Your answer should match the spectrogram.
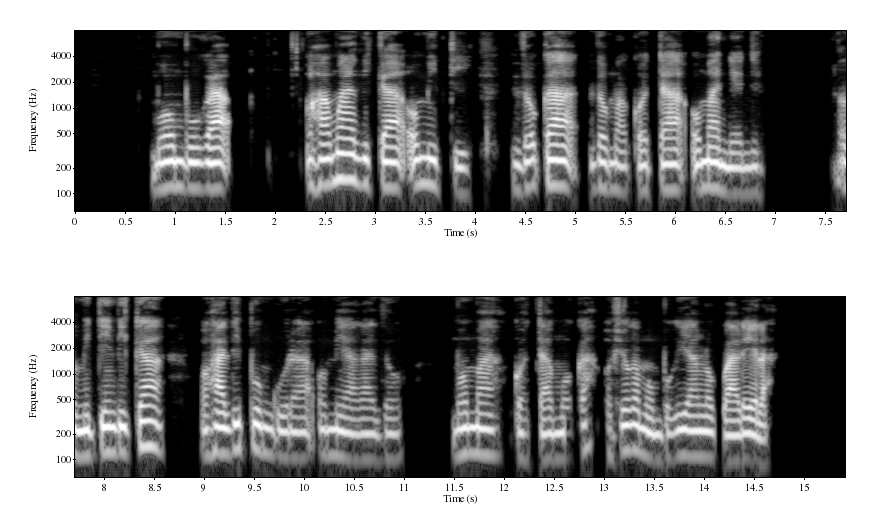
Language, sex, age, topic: Oshiwambo, male, 25-35, agriculture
